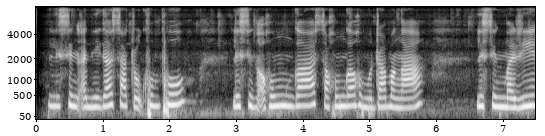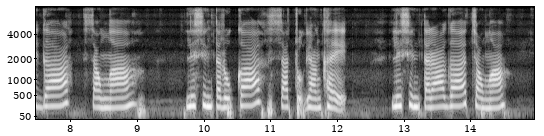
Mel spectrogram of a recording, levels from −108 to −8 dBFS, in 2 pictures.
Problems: none marked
